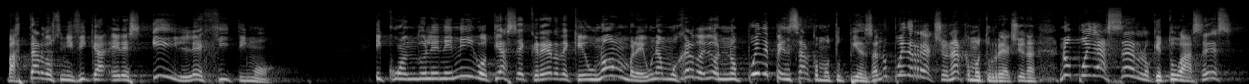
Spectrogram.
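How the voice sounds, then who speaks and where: A male pastor preaches in a high, sweeping voice that leaps up and down, pressing his listeners with rhetorical questions. His words carry a long reverb from a church hall. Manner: lively, rhetorical, asks the audience questions. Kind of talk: sermon.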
